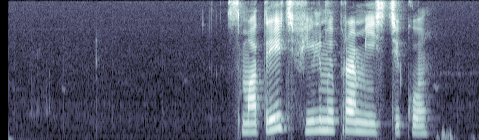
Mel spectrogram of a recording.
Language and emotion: Russian, neutral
